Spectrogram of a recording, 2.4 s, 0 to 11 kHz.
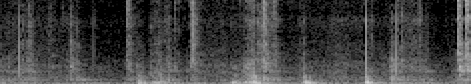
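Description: Several light, irregular metal clicks and taps of a socket and ratchet being fitted onto the E14 external Torx bolt of a car's rear anti-roll bar link.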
